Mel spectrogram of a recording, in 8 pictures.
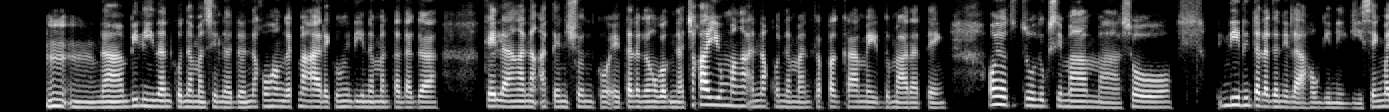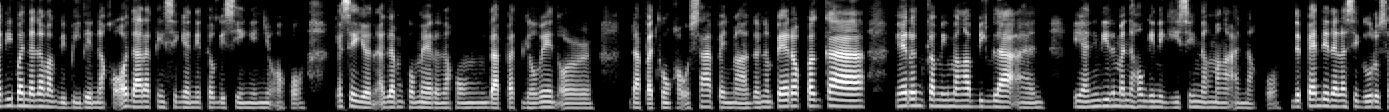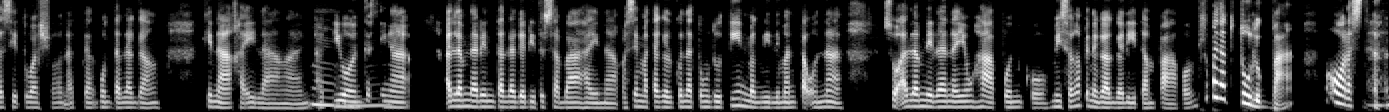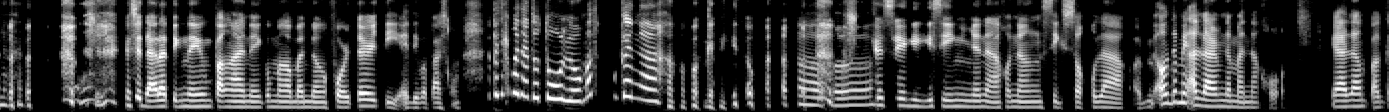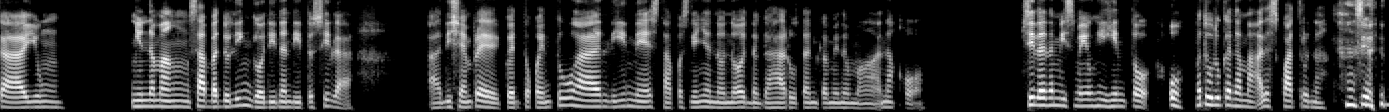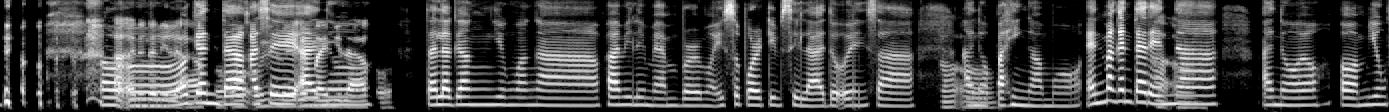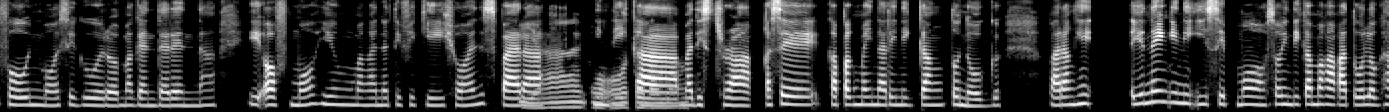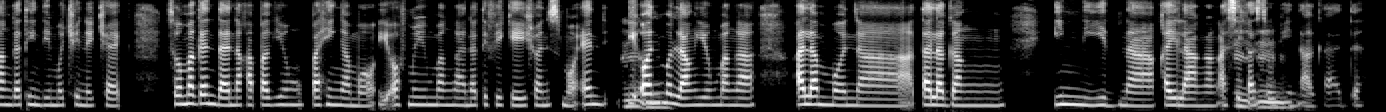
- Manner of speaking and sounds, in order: chuckle; chuckle; laughing while speaking: "gano'n yung mga"; chuckle
- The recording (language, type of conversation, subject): Filipino, advice, Paano ako makakapagpahinga sa bahay kahit maraming distraksyon?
